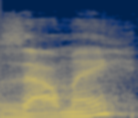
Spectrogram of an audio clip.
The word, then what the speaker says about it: Xiaomi: So, the company is pronounced Xiaomi. It's Xiaomi.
